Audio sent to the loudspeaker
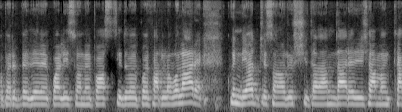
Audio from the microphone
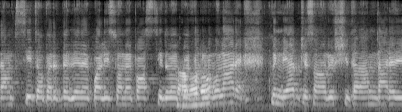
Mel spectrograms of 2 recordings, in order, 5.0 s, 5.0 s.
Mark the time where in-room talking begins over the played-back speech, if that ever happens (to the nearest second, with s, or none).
2 s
